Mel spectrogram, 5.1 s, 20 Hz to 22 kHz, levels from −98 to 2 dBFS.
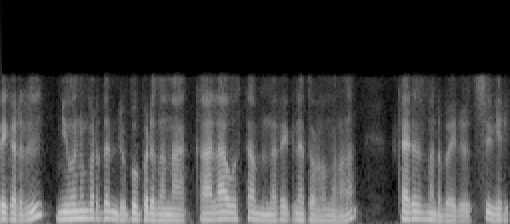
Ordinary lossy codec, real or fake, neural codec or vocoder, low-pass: Opus, 24 kbps; fake; codec, 24 kHz, 0.9 kbps, WavTokenizer, large speech release; 5.4 kHz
